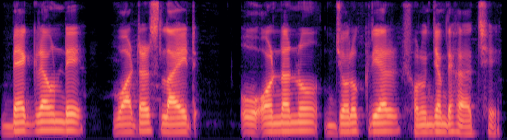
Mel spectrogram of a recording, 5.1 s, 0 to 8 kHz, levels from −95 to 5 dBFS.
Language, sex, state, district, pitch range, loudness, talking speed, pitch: Bengali, male, West Bengal, Cooch Behar, 120-135 Hz, -18 LUFS, 105 wpm, 125 Hz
